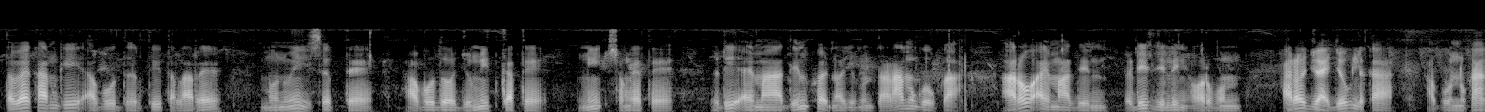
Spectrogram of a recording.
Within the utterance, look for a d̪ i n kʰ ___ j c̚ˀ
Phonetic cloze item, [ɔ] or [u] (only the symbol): ɔ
